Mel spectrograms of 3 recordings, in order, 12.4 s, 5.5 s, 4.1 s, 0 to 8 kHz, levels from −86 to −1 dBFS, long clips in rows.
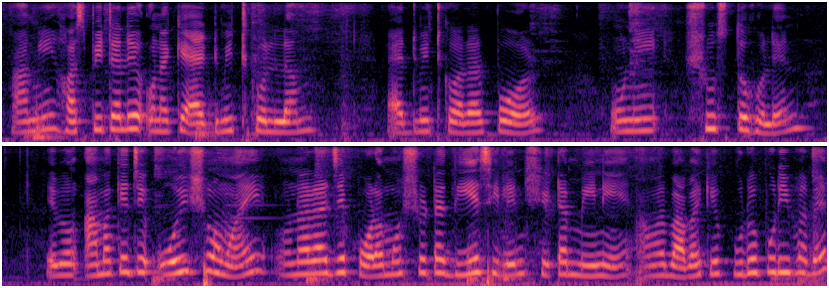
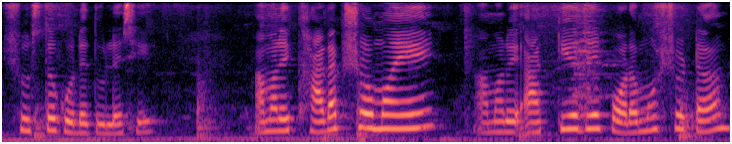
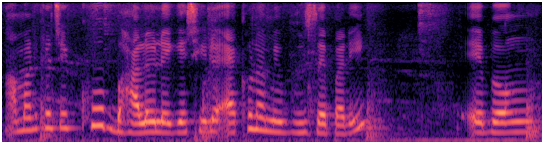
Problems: constant background noise, continuous background conversations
